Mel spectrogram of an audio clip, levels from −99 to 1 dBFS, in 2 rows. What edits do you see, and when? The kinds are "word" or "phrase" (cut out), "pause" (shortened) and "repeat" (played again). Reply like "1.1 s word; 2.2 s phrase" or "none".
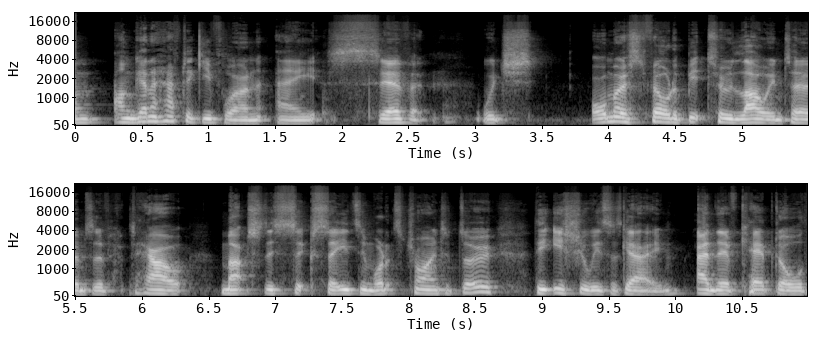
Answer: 1.1 s word; 5.9 s word; 9.6 s phrase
